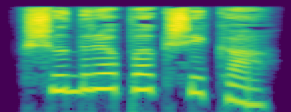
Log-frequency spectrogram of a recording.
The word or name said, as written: ಕ್ಷುದ್ರಪಕ್ಷಿಕ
